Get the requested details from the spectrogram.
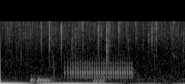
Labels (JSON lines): {"label": "biophony", "recorder": "SoundTrap 500"}
{"label": "biophony, croak", "recorder": "SoundTrap 500"}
